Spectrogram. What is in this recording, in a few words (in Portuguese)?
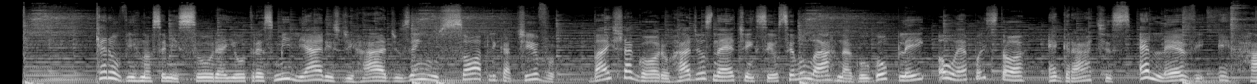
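Quer ouvir nossa emissora, feminino; RadiosNet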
